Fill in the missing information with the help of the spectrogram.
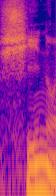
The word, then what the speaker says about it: Shein: C'est l'équivalent de Shein, c'est comme ça que ça se prononce ? – Shein, oui.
